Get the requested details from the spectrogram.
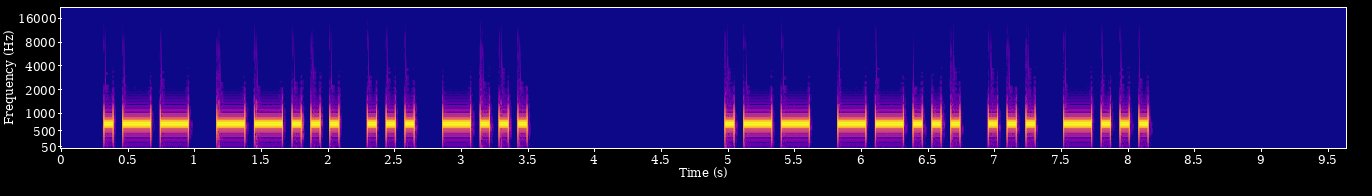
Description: Morse code, heard as a keyed tone, about 17 wpm, 700 Hz. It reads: W7SB W7SB
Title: USA Call Signs - 4 Characters - Repeated 2x - 17wpm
